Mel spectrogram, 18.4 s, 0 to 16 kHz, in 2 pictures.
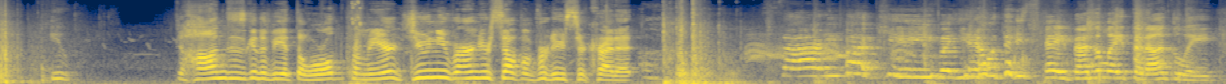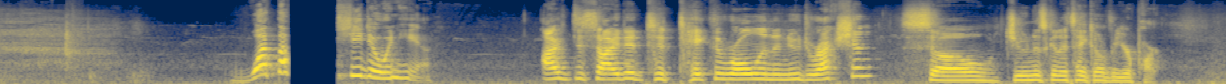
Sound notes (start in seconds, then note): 4.9 door slamming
